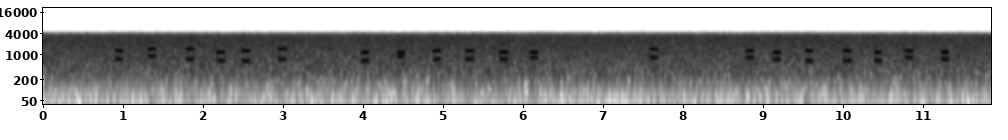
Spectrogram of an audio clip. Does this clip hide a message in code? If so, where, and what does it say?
Yes: DTMF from 0.9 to 11.3 s, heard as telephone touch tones, dialled by hand, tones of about 100 ms, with phone line noise. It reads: 5#6126 1*5547 9 8422184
